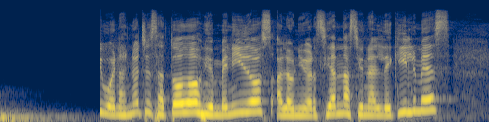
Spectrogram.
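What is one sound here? A woman speaks calmly into a microphone over loudspeakers.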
